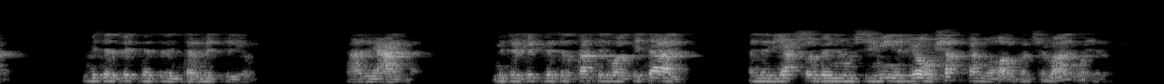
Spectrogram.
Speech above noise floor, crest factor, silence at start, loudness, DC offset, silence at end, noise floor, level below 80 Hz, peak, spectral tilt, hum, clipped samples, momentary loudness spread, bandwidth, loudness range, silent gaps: over 62 dB; 22 dB; 0 s; -27 LUFS; under 0.1%; 0.55 s; under -90 dBFS; -66 dBFS; -8 dBFS; -7.5 dB/octave; none; under 0.1%; 15 LU; 5.4 kHz; 5 LU; 0.39-0.43 s, 2.82-2.86 s, 2.93-2.97 s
